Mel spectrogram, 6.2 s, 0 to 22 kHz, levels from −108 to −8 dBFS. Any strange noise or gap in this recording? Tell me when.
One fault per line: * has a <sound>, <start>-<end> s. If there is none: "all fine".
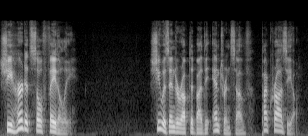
all fine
